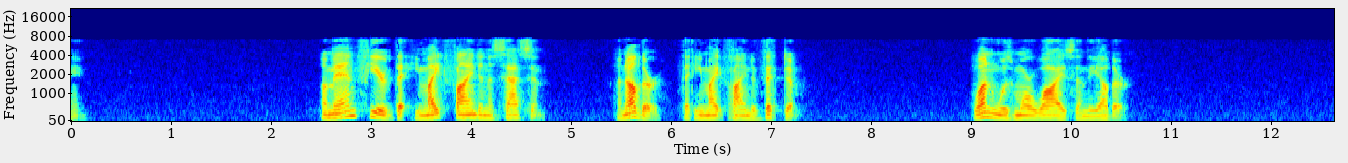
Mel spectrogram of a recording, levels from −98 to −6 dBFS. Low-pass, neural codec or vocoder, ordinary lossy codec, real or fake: 7.2 kHz; none; AAC, 32 kbps; real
